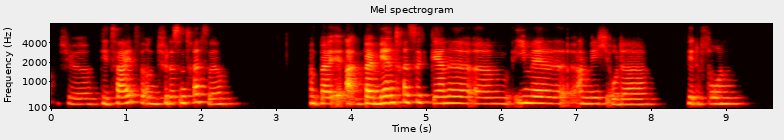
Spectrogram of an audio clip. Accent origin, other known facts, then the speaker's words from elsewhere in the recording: Saxony, Germany; Aber Sächsisch wird in meiner Heimatstadt wenig gesprochen. Das ist eine Mischung aus dem Berliner Dialekt, dem Görlitzer Dialekt und dem Schlesischen so ein bisschen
